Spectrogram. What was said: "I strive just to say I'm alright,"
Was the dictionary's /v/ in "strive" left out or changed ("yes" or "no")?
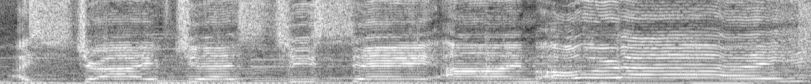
no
